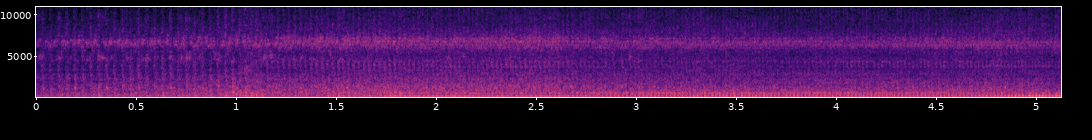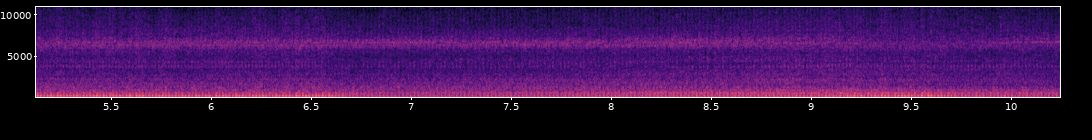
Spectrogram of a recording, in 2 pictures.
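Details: Rebuilt Cummins diesel in a Case 1840 skid steer, fuel solenoid not hooked up, throttle held at raised rpm. It runs with an uneven, stumbling beat and wandering pitch: a misfire. In the balance test, loosening cylinders 1 and 2 changed little but lessened smoke; those injectors are to be pulled.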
